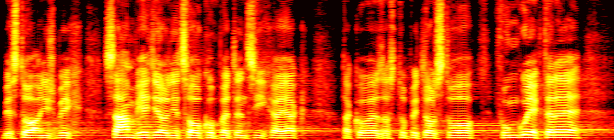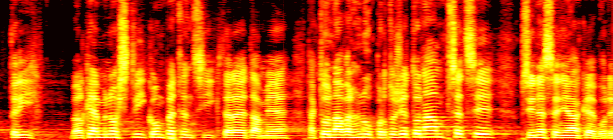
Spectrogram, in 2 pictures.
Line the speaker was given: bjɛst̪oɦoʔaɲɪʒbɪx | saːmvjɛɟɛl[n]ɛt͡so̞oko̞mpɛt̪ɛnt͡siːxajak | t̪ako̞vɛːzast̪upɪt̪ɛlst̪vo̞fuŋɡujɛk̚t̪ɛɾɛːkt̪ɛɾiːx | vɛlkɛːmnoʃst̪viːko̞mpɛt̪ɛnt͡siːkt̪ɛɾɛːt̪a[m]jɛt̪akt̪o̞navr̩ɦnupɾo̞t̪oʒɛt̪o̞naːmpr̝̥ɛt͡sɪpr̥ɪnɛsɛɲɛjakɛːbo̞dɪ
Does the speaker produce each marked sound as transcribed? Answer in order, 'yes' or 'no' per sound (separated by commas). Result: no, yes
